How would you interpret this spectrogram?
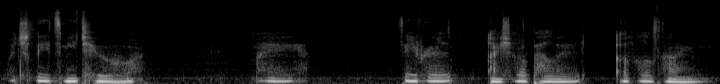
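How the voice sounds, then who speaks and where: A beauty creator around thirty speaking softly in a whispery, breathy voice, gently chatting through products in an unhurried ASMR style. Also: medium pitch, fairly even intonation. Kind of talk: soft-spoken ASMR chat and product show-and-tell.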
